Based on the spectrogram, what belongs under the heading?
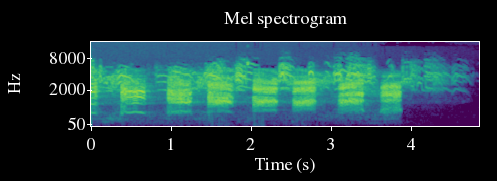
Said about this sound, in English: Until by summer, a cacophony of martins and warblers and herons. Do herons sing?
